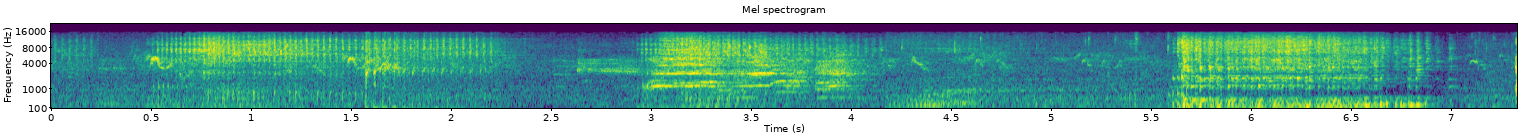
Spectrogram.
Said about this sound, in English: It's an alligator.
